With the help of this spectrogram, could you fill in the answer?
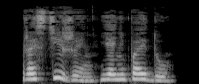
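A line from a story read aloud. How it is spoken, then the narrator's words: Calm reply. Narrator (Russian): ответила спокойно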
